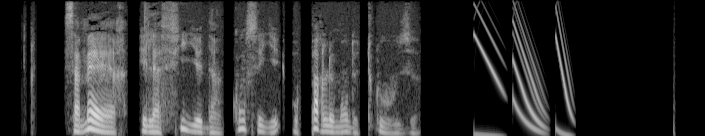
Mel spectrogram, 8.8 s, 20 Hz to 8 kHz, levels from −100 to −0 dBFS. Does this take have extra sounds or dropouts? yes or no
yes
